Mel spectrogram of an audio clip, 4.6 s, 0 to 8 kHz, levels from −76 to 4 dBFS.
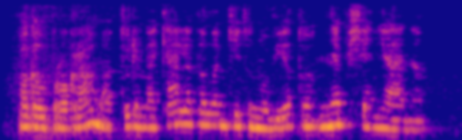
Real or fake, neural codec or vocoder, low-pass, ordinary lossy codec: real; none; 7.2 kHz; AAC, 48 kbps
